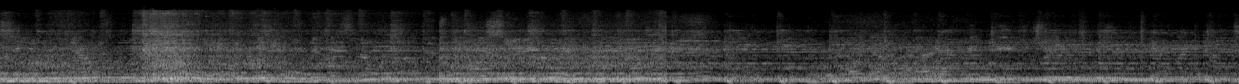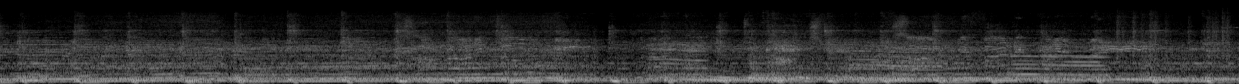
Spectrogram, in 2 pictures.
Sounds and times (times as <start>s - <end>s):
Television: 0.0s - 24.7s.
